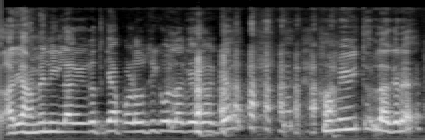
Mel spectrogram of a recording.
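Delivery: exasperated husband. Acted.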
